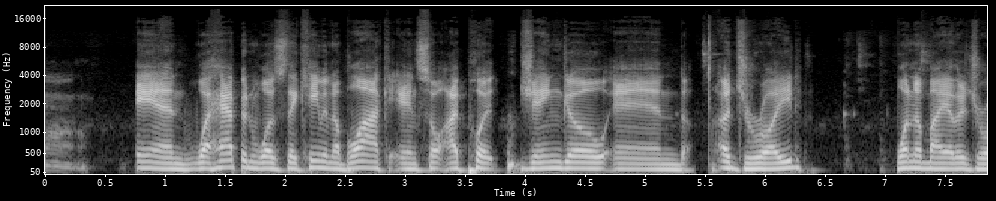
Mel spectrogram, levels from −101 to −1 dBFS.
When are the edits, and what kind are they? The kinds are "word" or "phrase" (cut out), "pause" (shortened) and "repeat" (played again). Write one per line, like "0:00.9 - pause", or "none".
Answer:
0:05.4 - word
